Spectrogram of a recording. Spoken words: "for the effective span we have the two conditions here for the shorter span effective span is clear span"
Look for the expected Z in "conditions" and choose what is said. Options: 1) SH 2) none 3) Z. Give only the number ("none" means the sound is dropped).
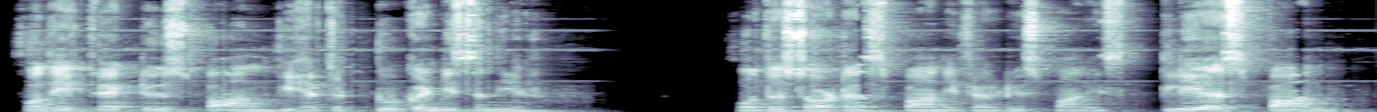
2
